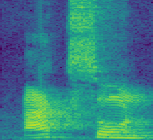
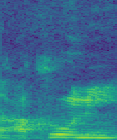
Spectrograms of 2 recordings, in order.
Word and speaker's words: Axone: சொல்கிற மாதிரி கான்டென்ட்லாம் வரும்போது, ஆக்ஸோன் அப்படின்ற ஒரு படம், படம் பார்க்குற வரைக்கும் அதை எப்படி ப்ரொனவுன்ஸ் பண்ணுறதுன்னு எங்களுக்கு தெரியல. AXONEனா ஆக்ஸோன் இருக்கும் போல் ஏதோ ஒரு படம் நினச்சிட்டு படம் பார்க்கும்போது அது அகூனி அப்படின்ற ஒரு வார்த்தை.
